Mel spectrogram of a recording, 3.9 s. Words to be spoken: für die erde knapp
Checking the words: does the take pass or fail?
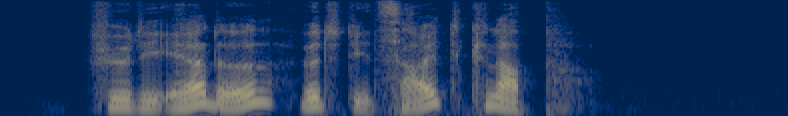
fail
